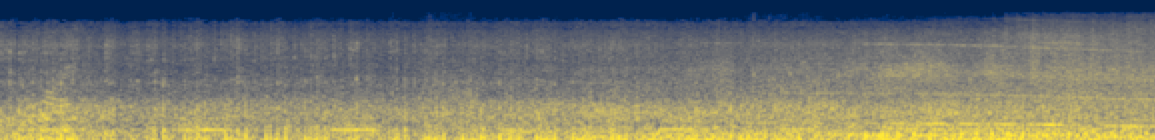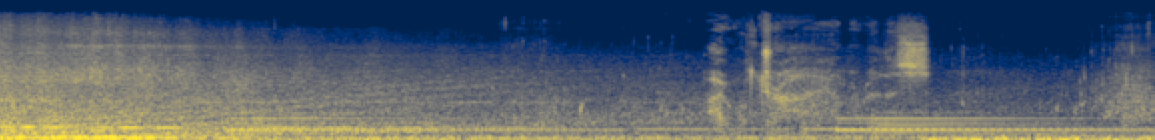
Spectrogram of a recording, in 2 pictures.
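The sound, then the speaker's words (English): An aeroplane engine starts with a loud, broad roar that fills the whole stretch. In the second half a steady droning engine tone emerges and settles in. “Quan Yi, start the aeroplane.”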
